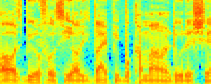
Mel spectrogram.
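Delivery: ordinary talk, nothing marked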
